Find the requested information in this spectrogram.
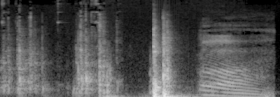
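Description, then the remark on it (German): A door unlocks with a few rattling clicks, then bangs open with one loud, heavy thud, followed by a drawn-out creaking groan. “Er hatte keine weitere Zeit zum Nachdenken, denn in diesem Moment wurde die Tür aufgeschlossen und mit lautem Krach aufgedrückt.”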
